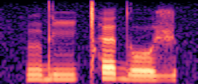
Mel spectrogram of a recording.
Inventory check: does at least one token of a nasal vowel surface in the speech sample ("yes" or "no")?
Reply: no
